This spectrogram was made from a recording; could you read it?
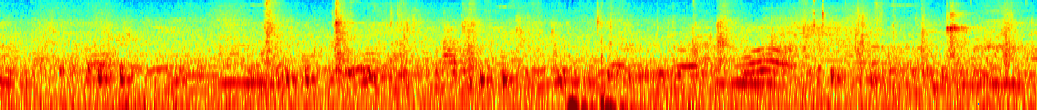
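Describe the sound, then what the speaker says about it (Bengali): A pair of Putul Gorra pigeons coo repeatedly at close range, with scattered chirps, flutters and background chatter from people nearby. "এখানে এটা হচ্ছে মূলত আপনাদের গররা কবুতর একটা জোড়া, পুতুল গররা"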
